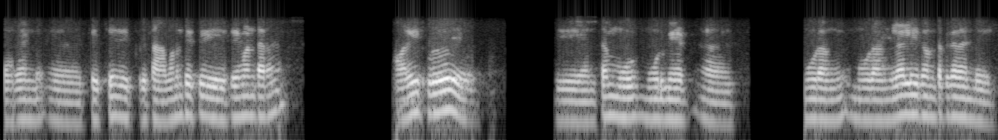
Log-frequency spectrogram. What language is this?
Telugu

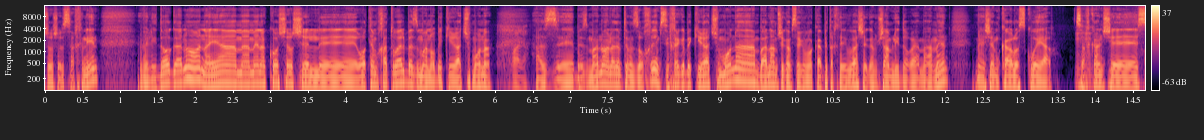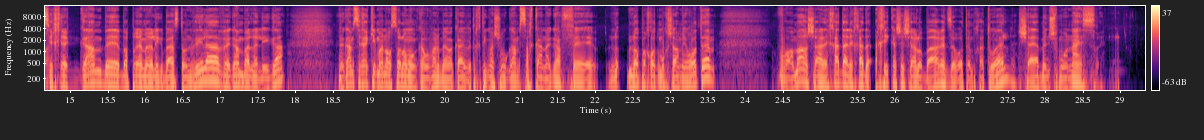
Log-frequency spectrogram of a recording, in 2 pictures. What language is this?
Hebrew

